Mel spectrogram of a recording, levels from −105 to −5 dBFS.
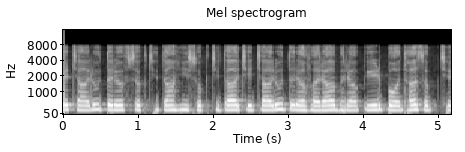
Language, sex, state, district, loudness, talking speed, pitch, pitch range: Maithili, female, Bihar, Purnia, -14 LUFS, 140 wpm, 205 Hz, 195-210 Hz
